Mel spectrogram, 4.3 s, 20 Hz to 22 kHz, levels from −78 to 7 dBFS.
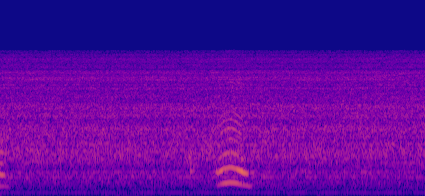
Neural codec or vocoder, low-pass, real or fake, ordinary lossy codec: none; none; real; none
